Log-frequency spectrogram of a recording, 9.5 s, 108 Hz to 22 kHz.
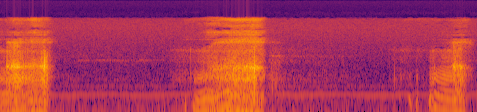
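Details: Three loud, rattling, low-pitched snores on breathing in at about 14 a minute, with quiet breathing and faint room hum between them; snoring.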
